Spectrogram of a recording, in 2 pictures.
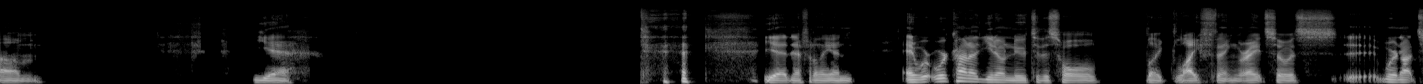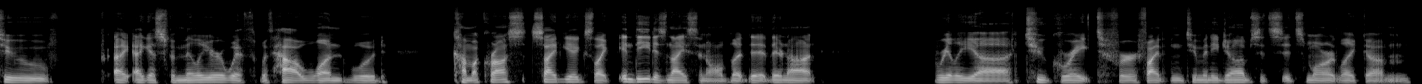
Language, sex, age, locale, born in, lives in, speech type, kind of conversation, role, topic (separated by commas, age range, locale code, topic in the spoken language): English, male, 25-29, en-US, United States, United States, conversation, advice, user, How can I manage financial instability and feel more secure?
